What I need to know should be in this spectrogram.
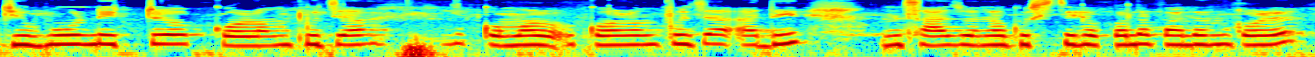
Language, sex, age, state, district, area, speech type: Assamese, female, 18-30, Assam, Biswanath, rural, spontaneous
